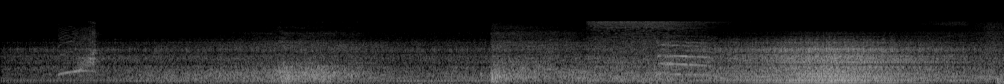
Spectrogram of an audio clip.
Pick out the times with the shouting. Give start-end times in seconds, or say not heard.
0.6-1.0, 6.5-7.3.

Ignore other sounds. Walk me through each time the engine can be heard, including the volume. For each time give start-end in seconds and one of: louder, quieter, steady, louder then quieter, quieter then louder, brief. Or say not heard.
0.0-10.0 louder.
